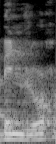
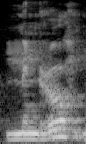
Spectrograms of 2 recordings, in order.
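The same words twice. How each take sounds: First: بنروح starting with a b-n cluster; b-n prefix. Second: منروح starting with an m-n cluster; m-n prefix. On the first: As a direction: say بنروح with b before the n. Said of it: "So instead of B". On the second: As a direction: say منروح with m before the n. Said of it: "M, N, they say B". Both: Shown as a demonstration.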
